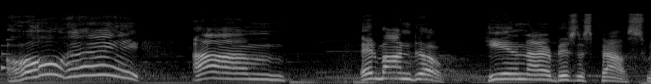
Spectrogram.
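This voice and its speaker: A man's put-on character voice, raised and projected, extremely high in pitch with very wide swings, very slow with long, frequent pauses, over clear music in the background. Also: very even loudness. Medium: video game. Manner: jovial, loose, chummy.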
